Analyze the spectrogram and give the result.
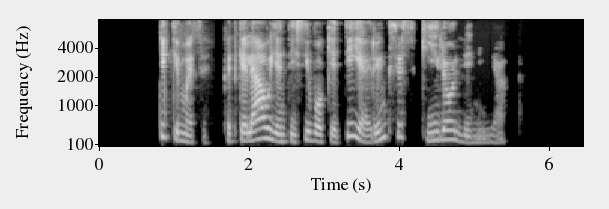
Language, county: Lithuanian, Panevėžys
